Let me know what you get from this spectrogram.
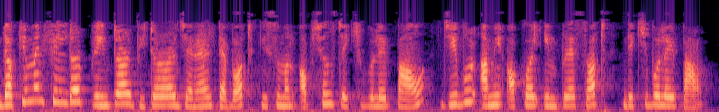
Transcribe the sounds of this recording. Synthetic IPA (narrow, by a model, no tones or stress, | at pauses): dɔkjumentpʰildɔɹpɹintɔɹbʱitɔɹɔɹzenɛɹɛltɛbɔtkisumanɔ̰pʃɔnsdekʰibɔlojpaʊ̃zibuɹʔamiʔɔkɔlʔimpɹesɔtdekʰibɔlojpã̰ʊ̃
